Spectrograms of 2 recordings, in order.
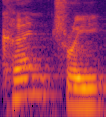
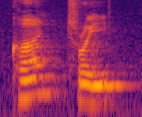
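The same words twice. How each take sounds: First: Said in the usual way. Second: कंट्री with breathy kh onset; aspirated k. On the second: Shown as a demonstration. Teacher contrasting plain and aspirated कंट्री. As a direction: say कंट्री with a puff on k. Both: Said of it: "आपने सी के sound को change किया है".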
